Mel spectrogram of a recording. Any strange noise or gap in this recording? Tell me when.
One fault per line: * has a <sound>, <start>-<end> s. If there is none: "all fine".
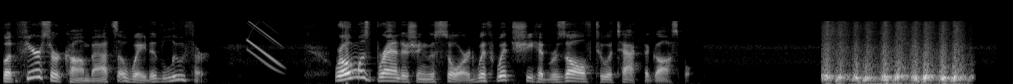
* has a chirp, 2.5-2.9 s
* has a whoosh, 8.2-9.8 s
